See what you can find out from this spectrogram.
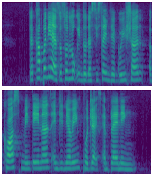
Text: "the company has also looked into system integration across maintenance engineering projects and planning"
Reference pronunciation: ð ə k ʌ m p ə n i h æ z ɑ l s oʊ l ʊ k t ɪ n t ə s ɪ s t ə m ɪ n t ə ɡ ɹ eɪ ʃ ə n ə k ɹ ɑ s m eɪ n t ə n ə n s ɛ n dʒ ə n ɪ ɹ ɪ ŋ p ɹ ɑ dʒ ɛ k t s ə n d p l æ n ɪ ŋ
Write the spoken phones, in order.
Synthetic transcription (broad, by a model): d ə k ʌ m p ə n i h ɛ s ɑ l s oʊ l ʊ k ɪ n t ə s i s t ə m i n t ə ɡ ɹ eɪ ʃ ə n ə k ɹ ɑ s m eɪ n t ə n ə n s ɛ n dʒ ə n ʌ ɹ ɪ ŋ p ɹ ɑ dʒ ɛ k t s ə n p l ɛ n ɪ ŋ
